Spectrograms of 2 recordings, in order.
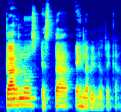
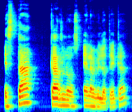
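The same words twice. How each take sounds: First: Falling statement intonation on "Carlos está en la biblioteca"; statement tune. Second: "¿Está Carlos en la biblioteca?" with rising question intonation; question tune. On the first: Teacher to class, modeling a plain statement with falling tune. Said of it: "That's a statement". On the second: Teacher to class, modeling a yes-no question with rising tune. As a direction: lift the end of "biblioteca" into a question. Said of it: "I change my inflection like this". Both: Shown as a demonstration.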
